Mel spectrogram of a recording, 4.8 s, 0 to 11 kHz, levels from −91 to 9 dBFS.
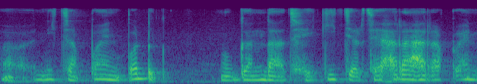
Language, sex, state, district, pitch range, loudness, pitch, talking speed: Maithili, female, Bihar, Begusarai, 155-185 Hz, -20 LUFS, 170 Hz, 125 wpm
